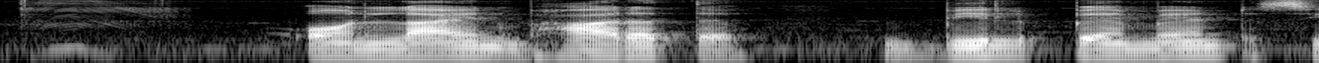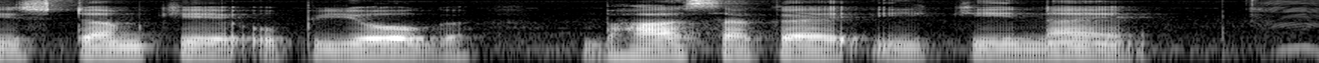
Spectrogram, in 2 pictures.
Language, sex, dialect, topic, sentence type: Maithili, male, Bajjika, banking, question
